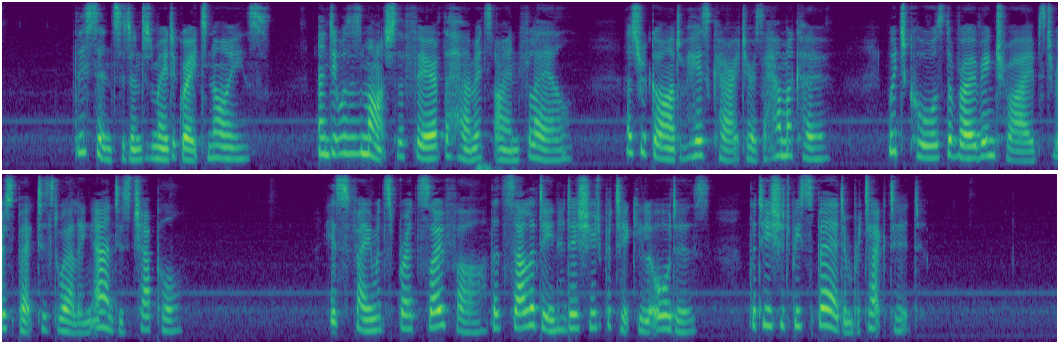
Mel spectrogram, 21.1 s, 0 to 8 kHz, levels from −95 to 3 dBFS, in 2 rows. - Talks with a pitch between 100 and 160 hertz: No, high, 225 Hz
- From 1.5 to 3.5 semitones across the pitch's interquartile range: No, average, 5.3 semitones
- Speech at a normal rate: Yes, average, 165 wpm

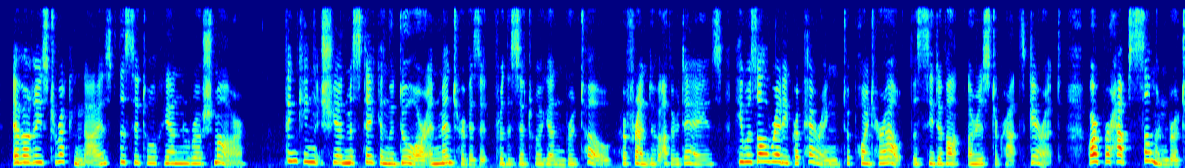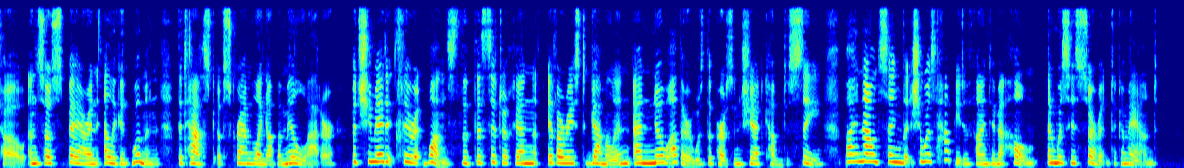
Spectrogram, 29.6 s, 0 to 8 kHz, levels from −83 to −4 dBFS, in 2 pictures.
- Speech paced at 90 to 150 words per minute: No, average, 190 wpm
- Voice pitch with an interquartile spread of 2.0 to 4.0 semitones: No, average, 4.8 semitones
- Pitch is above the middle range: Yes, very high, 270 Hz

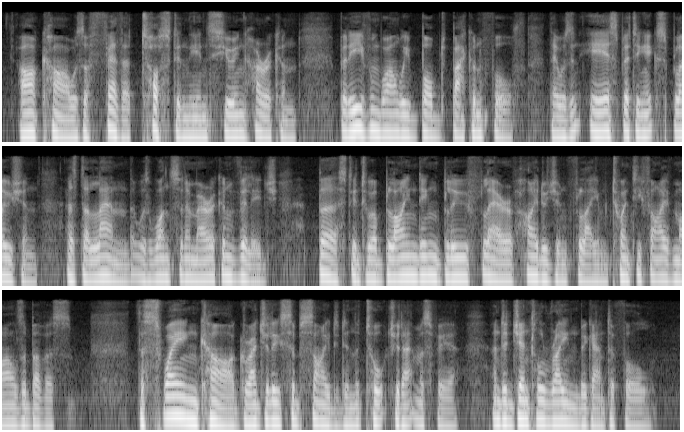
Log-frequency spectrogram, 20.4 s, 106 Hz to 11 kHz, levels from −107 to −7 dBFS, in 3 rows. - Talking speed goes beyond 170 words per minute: Yes, average, 190 wpm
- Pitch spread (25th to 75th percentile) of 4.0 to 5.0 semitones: No, average, 3.4 semitones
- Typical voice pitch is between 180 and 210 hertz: No, low, 125 Hz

